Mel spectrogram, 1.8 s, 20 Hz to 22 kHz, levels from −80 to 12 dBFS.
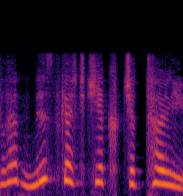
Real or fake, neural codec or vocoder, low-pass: fake; codec, 16 kHz in and 24 kHz out, 0.6 kbps, FocalCodec, streaming, 2048 codes; 7.2 kHz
